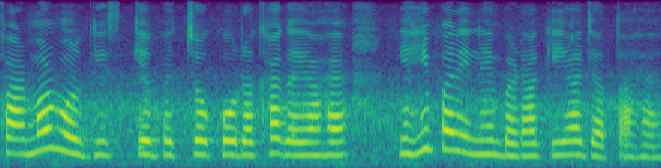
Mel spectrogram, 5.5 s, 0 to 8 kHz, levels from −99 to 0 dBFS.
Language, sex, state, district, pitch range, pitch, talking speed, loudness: Hindi, female, Haryana, Rohtak, 235-270 Hz, 245 Hz, 165 wpm, -15 LUFS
